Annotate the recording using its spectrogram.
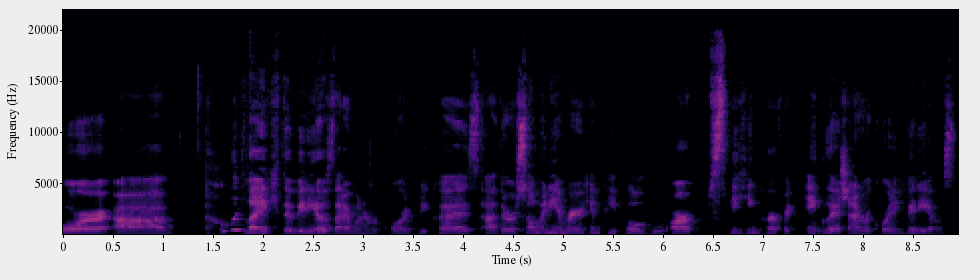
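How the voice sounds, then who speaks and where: A woman speaks with a Persian accent at a moderate pace. Her pitch varies in an ordinary way. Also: medium pitch for a woman. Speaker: life coach and YouTuber. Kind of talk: motivational talk to camera. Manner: unscripted, with some hesitations.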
